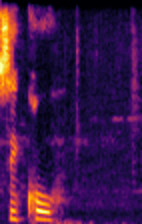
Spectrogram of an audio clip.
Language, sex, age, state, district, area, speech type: Dogri, female, 18-30, Jammu and Kashmir, Reasi, rural, read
